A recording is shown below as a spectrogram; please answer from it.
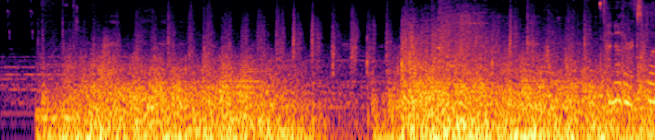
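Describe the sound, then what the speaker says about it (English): Another explosion in Horizon Zero Dawn booms over constant battle clatter and thudding mechanical game noise, easing briefly in the middle before a loud renewed surge carries through to the end. "Another explosion."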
